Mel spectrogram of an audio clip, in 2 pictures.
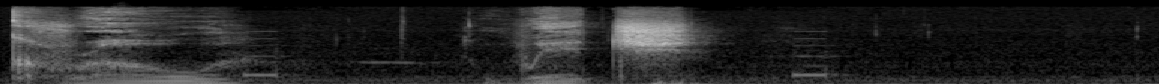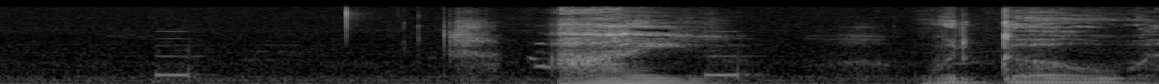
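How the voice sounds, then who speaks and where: A man playing a devoted, tender werewolf boyfriend in an intimate ASMR roleplay, speaking softly and breathily, often dropping to a whisper, earnest and halting. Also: rumbling low, background noise, exaggerated voice. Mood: vowing, devoted. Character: devoted, tender werewolf boyfriend sharing his soul with demon knight.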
